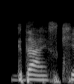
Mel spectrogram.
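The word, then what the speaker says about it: Gdańsk: No, I just went to Warsaw and I went to, I'm not sure if I'm pronouncing this correctly, but Gdansk. – Gdansk, yeah.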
